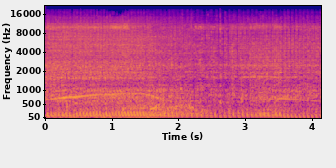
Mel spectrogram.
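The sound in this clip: A three-wheeled moped engine runs with a loud, steady, throbbing buzz that continues without a break.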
